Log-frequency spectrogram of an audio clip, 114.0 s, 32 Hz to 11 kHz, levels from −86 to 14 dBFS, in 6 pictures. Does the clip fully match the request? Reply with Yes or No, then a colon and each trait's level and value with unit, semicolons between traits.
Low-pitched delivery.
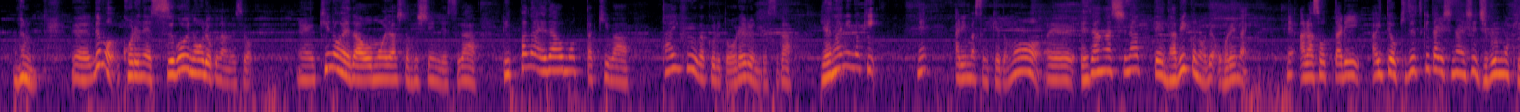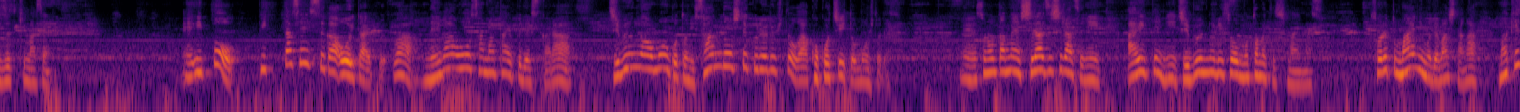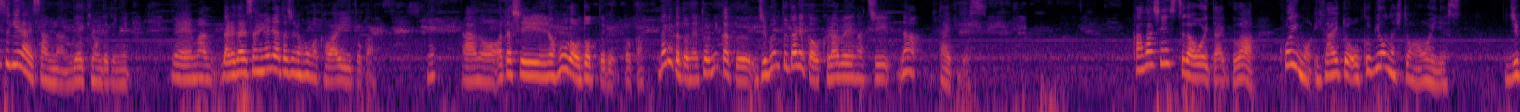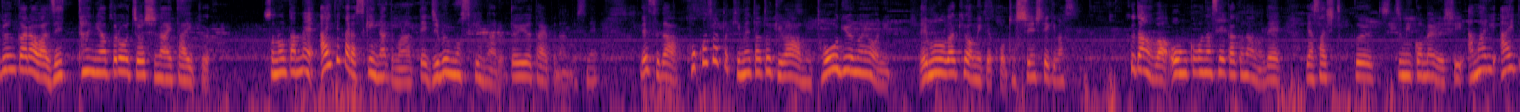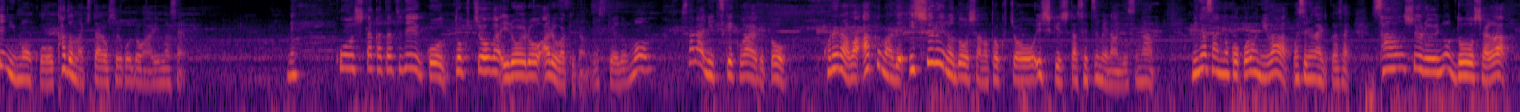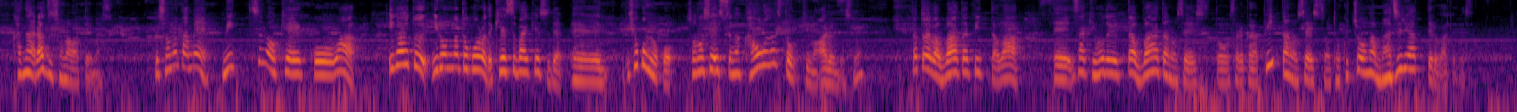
No: high, 230 Hz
